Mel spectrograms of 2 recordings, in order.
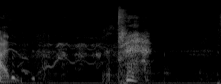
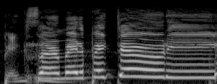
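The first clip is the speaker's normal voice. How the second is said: mock baby talk; 8 semitones higher, 4 dB louder, slower than usual. Baby talk about dog.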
